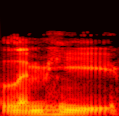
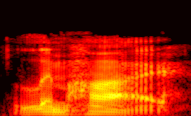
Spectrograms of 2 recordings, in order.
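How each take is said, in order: First: The name ends with an 'ee' sound. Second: The name ends with an 'eye' sound. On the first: The speaker calls it wrong. "not Limhi" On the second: The speaker calls it right. "if it ends in an I, you pronounce it like I"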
